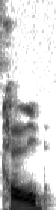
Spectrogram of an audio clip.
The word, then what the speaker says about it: Kolb: Someone just said Cole is the worst character. First off, it's pronounced Kolb, and yes, he does suck.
